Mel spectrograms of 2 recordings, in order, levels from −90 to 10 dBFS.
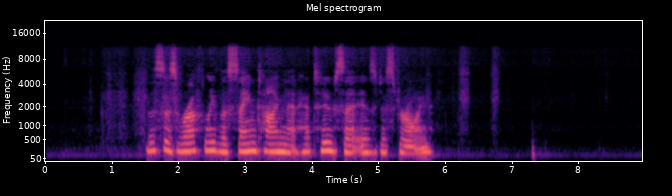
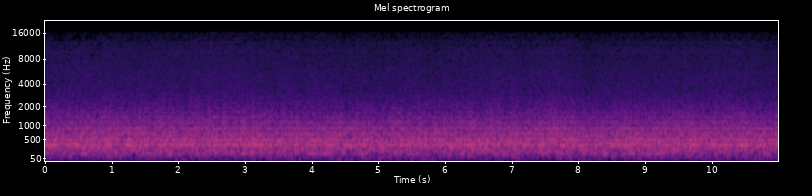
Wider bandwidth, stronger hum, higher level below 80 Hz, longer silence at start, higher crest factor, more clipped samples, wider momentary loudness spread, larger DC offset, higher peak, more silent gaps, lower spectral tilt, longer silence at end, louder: second, 12 kHz vs 16.5 kHz; neither; about the same, -64 dBFS vs -66 dBFS; first, 1.55 s vs 0 s; about the same, 18 dB vs 14 dB; neither; first, 7 LU vs 1 LU; neither; first, -8 dBFS vs -24 dBFS; neither; about the same, -6 dB/octave vs -5 dB/octave; first, 1.65 s vs 0 s; first, -24 LUFS vs -38 LUFS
